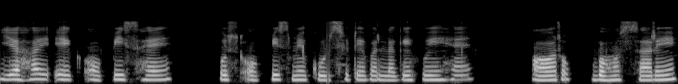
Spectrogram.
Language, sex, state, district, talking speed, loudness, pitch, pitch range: Hindi, female, Chhattisgarh, Sarguja, 135 wpm, -20 LUFS, 215 Hz, 205-225 Hz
